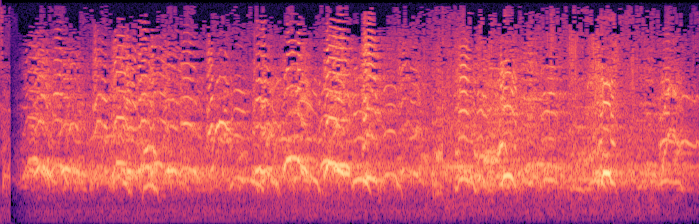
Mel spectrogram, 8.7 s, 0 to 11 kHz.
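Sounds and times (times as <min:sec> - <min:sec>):
flock of snow geese or tundra swans calling overhead: 0:00.3 - 0:08.7.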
